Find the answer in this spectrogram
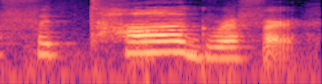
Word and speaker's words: photographer: Do you notice that the first syllable is emphasized here? Photograph compared to I'm a photographer. Ph, that first part is small.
